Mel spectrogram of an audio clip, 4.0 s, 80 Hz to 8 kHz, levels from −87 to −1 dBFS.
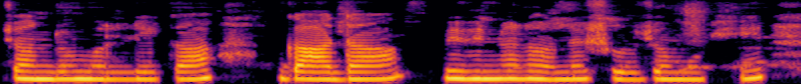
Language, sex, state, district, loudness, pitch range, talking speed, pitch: Bengali, female, West Bengal, Kolkata, -18 LUFS, 205-220 Hz, 90 wpm, 210 Hz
